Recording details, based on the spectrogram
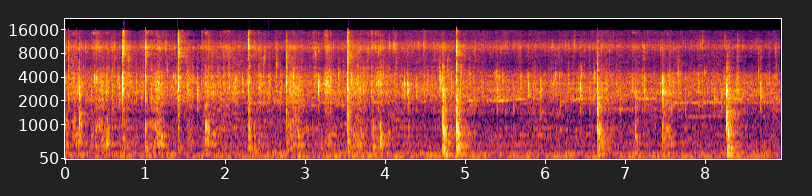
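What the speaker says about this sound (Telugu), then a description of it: "కరివేపాకు, ఎండుమిర్చి, జీలకర్ర, ఆవాలు, పప్పు ఇలాంటి పోపు దినుసులు అన్నీ వేసుకోవాలండి ఈ పాన్లోనే. ఇవన్నీ కొంచెం వేగనియాలండి బాగా." Curry leaves, dried red chillies, cumin, mustard seeds and dal frying in oil in a pan for a gongura pickle tempering, with steady close sizzling punctuated by sharp crackles and pops throughout, no talking.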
